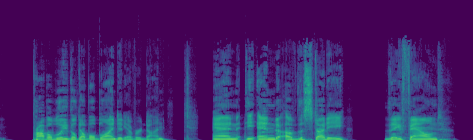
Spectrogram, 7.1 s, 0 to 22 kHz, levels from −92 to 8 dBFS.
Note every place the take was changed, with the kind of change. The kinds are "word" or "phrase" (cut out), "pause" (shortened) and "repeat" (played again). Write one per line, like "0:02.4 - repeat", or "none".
0:01.1 - word
0:01.8 - phrase
0:03.7 - word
